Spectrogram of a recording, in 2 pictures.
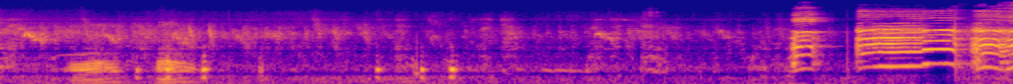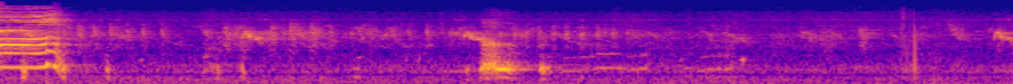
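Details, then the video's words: Small rooster against big rooster, crowing to challenge: soft clucking first, then a loud, stepped crow lasting over a second, followed by scattered clucks and a short call. "The Rooster Troublemaker - Small Rooster vs Big Rooster - Funny Chicken Sounds"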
